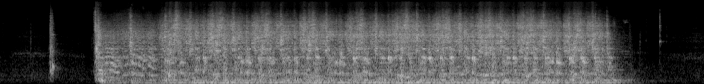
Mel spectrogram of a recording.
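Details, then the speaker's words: Classic Ford Mustang with a swapped engine, sat for years, new oil, brake cleaner sprayed into the intake: catches and runs ragged for about five seconds then dies; owner thinks the choke is working too well. "Oh, yeah. The choke doesn't, I think, is working, but too well."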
